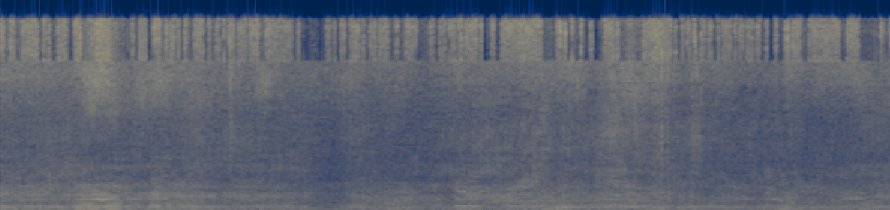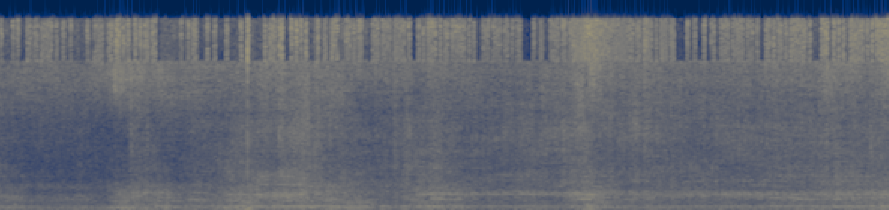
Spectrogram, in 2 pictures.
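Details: Iberian honey bees (Apis mellifera iberiensis) flying outside a Langstroth hive west of Roquetes, south Tarragona, Catalonia, Spain, near Els Ports National Park; dense overlapping droning hum with many wavering tones, swelling as individual bees pass close.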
